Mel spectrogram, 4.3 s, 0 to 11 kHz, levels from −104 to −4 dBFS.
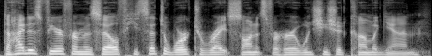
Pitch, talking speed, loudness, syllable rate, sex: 125 Hz, 280 wpm, -19 LUFS, 5.7 syllables/s, male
